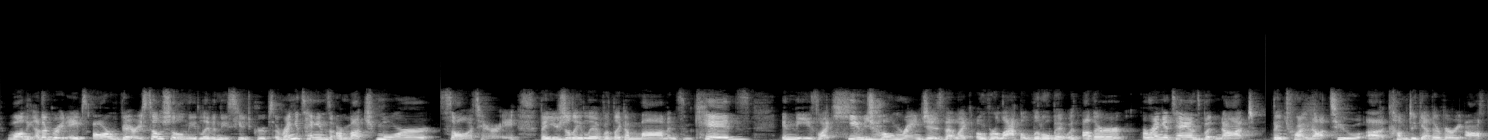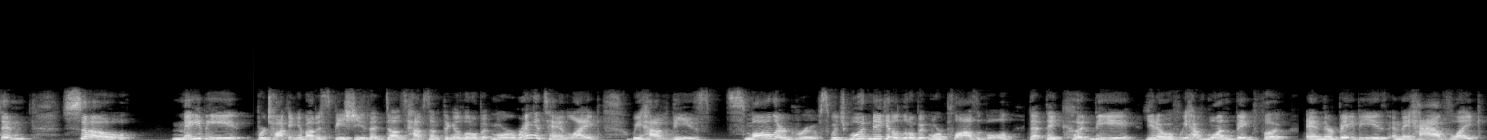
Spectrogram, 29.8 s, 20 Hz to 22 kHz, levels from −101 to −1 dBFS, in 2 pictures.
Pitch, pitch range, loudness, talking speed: 195 Hz, 180-220 Hz, -18 LUFS, 210 wpm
